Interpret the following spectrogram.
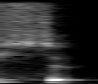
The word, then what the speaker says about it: ce: And as usual I do not pronounce the E of "ce".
